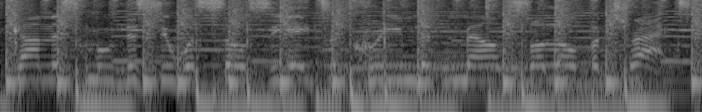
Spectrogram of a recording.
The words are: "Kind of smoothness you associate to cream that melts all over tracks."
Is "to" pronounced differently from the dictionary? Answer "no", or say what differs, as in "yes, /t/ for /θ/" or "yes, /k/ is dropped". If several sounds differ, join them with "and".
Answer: yes, /s/ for /t/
